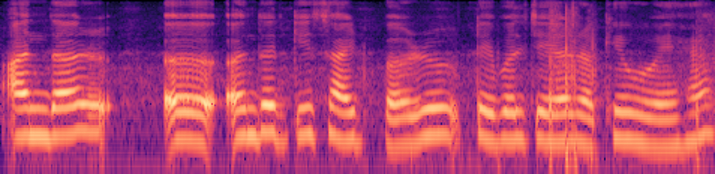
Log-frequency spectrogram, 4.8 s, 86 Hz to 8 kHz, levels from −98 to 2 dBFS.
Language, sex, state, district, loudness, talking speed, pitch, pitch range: Hindi, female, Haryana, Rohtak, -15 LUFS, 140 wpm, 225 Hz, 210-245 Hz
